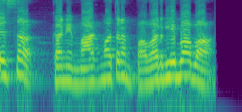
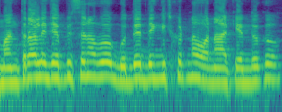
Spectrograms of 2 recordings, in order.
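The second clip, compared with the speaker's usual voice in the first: ordinary delivery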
